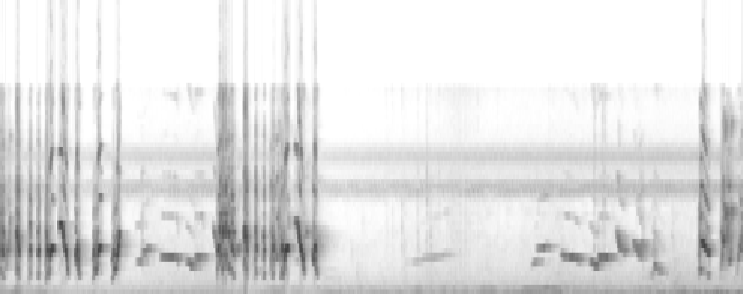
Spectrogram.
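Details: A competing Oriental magpie-robin sings fast, crackling phrases of rapid sharp clicks and buzzy notes for about four seconds, then softer scattered whistles and slurred notes over a quiet background, closing with another sharp burst.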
